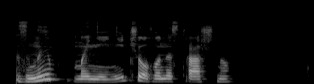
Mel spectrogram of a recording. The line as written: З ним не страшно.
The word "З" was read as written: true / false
true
